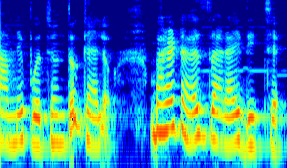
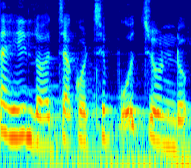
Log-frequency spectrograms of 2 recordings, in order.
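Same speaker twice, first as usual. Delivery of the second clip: ordinary delivery, nothing marked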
